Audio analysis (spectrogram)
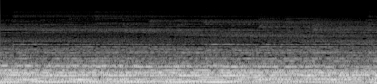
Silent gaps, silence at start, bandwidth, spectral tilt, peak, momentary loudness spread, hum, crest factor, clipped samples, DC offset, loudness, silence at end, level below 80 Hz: none; 0 s; 8.4 kHz; -9 dB/octave; 0 dBFS; 2 LU; none; 10 dB; under 0.1%; under 0.1%; -12 LUFS; 0 s; -24 dBFS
